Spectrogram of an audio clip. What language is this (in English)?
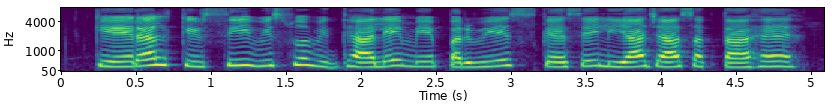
Hindi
